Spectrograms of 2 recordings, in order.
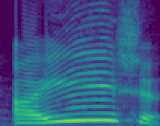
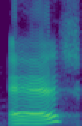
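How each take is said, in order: First: The first vowel glides from 'a' to 'ee'. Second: The first vowel is a plain, unglided vowel. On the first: The speaker calls it right. "वह वास्तव में है आईश, क्योंकि यह आई स्वर" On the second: The speaker calls it wrong. "जिसे हम ऐश कहते हैं"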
